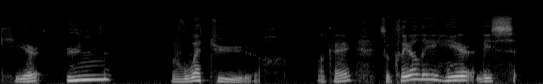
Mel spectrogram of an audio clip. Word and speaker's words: voiture: Okay, but then you don't insist on it, so clearly you don't pronounce it une voiture. Same thing here. The last thing that you will hear is this r, voiture, voiture.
